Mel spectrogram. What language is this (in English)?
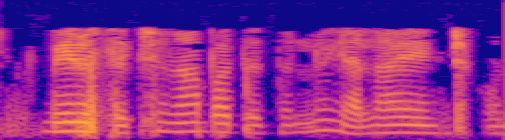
Telugu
